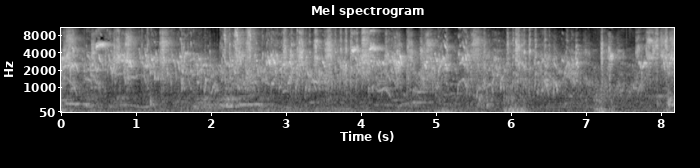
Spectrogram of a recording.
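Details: Several caged budgies in their new cage give a constant, lively stream of shrill chirps, raspy squawks and warbling notes that overlap into a bright, crowded chorus.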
